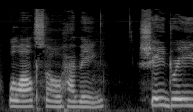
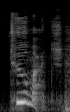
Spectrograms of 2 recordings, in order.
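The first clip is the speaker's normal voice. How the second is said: higher, louder exclaim; loud exasperated too much; 7 semitones higher, 6 dB louder than usual. Acted. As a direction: burst out with it. Repeats louder.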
